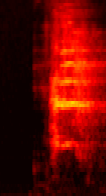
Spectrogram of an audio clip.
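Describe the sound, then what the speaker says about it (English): A sudden, loud bird squawk like a macaw's, one harsh screech of about half a second that rises abruptly and tails off, heard alone with no talk. "It sounds like somebody smacked a macaw."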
